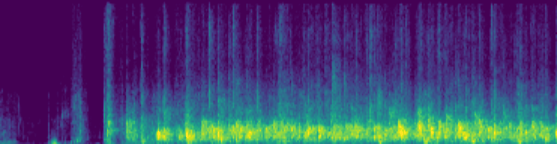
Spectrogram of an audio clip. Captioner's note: applause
